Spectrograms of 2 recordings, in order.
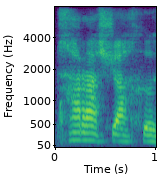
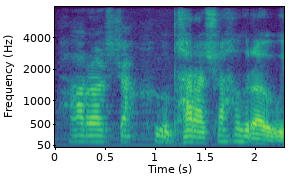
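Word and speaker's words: parashah: 그거를 파라샤흐 해봐봐. 파라샤흐라고 읽어.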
